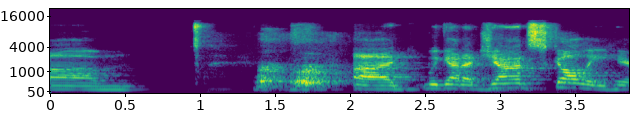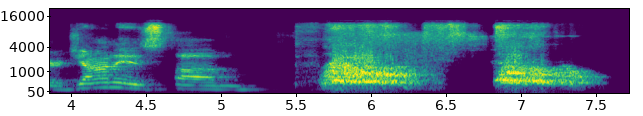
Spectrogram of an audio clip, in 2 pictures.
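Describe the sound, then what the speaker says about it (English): A dog barking a few times in the background during a hockey fantasy draft talk, heard as short loud bursts near the end after someone talking. "sorry for the dog."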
